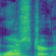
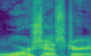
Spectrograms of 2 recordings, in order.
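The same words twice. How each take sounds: First: The name is said the local way. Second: The name is said the non-local way. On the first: The speaker calls it right. "it's actually" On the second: The speaker calls it wrong. "what we call it"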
